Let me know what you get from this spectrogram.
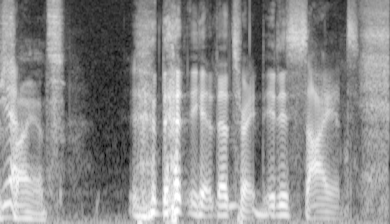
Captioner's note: laugh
